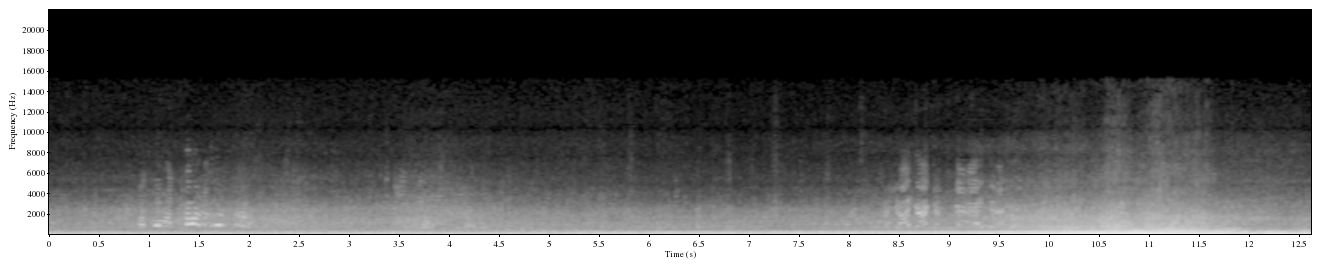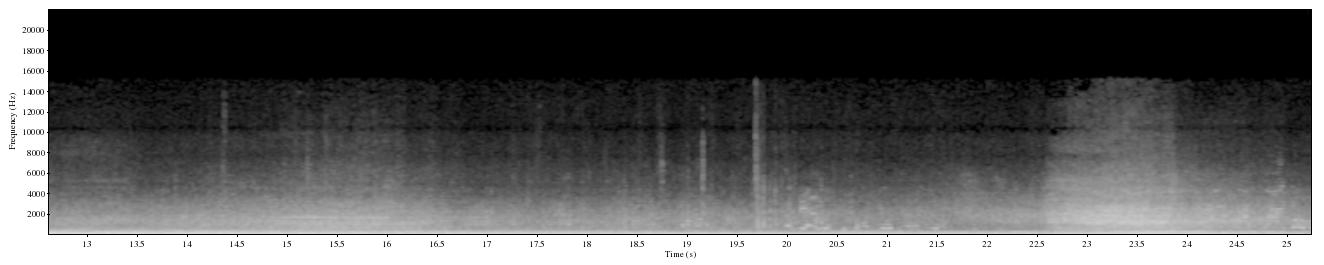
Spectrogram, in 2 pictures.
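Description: Motor vehicle engine running with a steady low hum. It swells to its loudest about ten to eleven seconds in as the vehicle passes, then fades, and rises again near the end as another one approaches.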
